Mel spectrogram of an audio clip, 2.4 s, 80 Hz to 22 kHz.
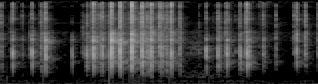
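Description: Rapid, close keystrokes on a Wooting 80HE keyboard with smooth keycaps, clattering in two dense bursts separated by a brief pause, with no voices.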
